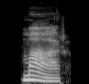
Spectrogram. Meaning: 1. already (prior to some time), yet (in some questions) 2. any more
- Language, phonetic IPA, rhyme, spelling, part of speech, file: Hungarian, [ˈmaːr], -aːr, már, adverb, Hu-már.ogg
